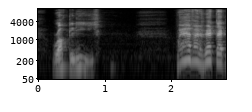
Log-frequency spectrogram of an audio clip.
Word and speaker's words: Rock Lee: Oh, where the fuck has I heard, have I heard the, it's not Rocky Lee as it's spelled here. I see it as Rocky L-E-E. Rock Lee.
